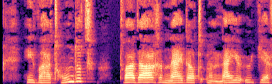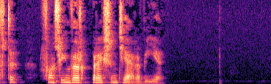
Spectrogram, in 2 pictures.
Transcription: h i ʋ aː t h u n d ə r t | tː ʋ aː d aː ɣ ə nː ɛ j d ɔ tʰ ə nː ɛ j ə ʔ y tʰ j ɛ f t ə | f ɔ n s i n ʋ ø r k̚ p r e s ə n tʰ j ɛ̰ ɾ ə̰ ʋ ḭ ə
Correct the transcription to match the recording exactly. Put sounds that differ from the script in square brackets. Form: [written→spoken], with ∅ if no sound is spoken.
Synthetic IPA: h i ʋ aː t h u n d ə r t | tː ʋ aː d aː ɣ ə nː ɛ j d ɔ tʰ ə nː ɛ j ə ʔ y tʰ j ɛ f t ə | f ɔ n s i n ʋ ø r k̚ p r e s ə n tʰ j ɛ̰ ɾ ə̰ ʋ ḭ ə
